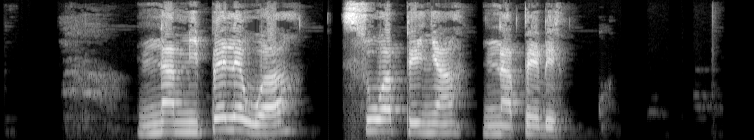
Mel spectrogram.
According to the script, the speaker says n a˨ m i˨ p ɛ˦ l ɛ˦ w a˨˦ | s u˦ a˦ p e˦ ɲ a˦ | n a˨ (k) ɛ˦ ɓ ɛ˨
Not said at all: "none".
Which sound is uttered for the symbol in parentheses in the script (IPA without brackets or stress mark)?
p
